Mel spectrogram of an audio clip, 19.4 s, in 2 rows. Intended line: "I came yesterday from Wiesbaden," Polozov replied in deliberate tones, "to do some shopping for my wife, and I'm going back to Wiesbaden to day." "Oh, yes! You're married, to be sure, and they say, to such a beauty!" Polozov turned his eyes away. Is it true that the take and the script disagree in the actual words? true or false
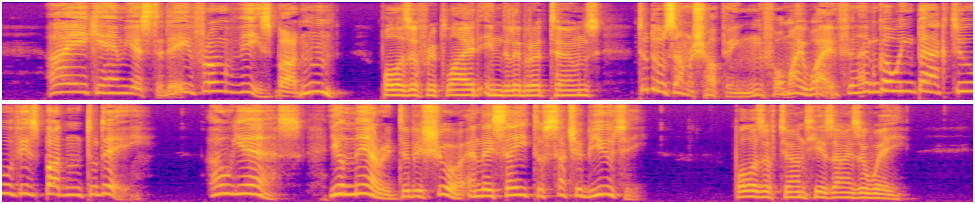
false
